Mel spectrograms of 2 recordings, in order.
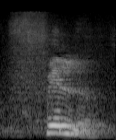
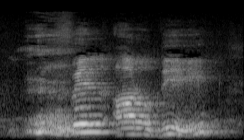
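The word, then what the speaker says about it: في الأرض: And when you read them together, you combine this fa with the lam and you pronounce fil. You do not pronounce this alif in there. It will be pronounced as fil. Fil ardi. And when you do not pronounce this alif here, then this little sign will change into a small swat sign, which is called hamzatul wasl.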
